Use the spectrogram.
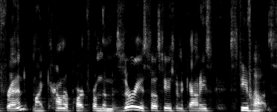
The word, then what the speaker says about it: Missouri: Um I have some extended family who they would pronounce it Missourah while most of the world pronounces it Missouri.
